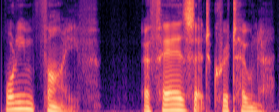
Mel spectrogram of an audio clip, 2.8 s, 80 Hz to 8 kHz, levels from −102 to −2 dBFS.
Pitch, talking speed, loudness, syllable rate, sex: 130 Hz, 85 wpm, -17 LUFS, 4.3 syllables/s, male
